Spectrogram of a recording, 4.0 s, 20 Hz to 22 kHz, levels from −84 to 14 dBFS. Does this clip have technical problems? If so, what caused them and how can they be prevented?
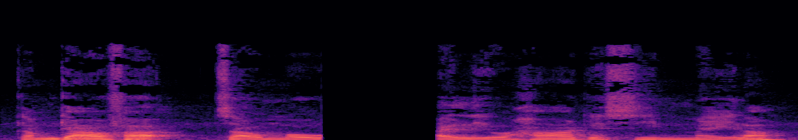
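Yes. At 1.60 s the speech cuts to silence for about 0.58 s, then resumes at 2.20 s roughly half a second further on. This is a stream reconnect: the connection dropped and a fresh decoder restarted mid-stream. Larger client buffering and resuming from the last received position would prevent it.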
